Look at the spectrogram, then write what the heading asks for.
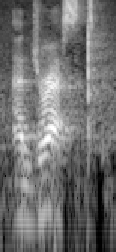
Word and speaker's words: address: Since this is pertaining to a verb, so we have to pronounce it as addressed. Addressed.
